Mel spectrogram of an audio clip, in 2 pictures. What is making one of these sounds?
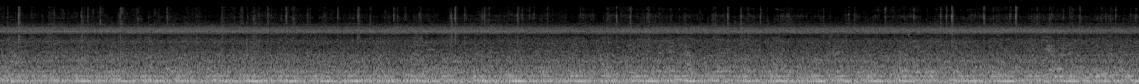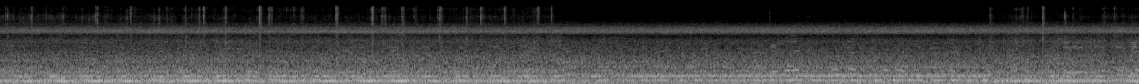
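A drilling rig's engine roars steadily close by.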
